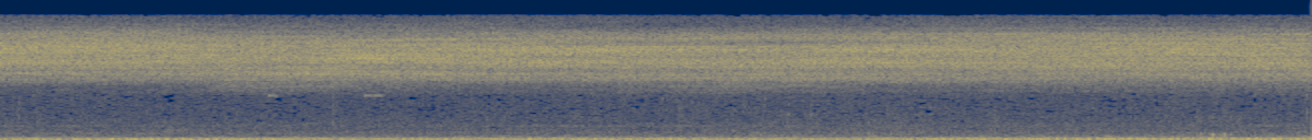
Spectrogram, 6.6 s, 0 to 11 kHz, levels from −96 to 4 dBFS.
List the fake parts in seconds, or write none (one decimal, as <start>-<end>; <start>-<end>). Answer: none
